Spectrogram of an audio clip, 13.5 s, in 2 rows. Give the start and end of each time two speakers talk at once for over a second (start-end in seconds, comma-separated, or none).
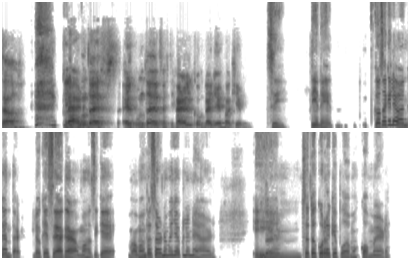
none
